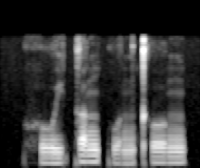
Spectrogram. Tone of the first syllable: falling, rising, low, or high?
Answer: low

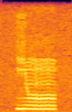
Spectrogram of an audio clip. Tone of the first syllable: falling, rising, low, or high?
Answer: high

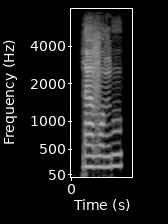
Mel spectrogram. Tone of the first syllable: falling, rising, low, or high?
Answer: low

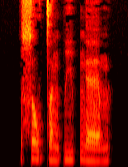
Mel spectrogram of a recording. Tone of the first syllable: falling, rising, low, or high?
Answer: high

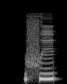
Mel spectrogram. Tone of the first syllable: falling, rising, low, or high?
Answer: high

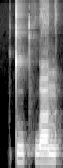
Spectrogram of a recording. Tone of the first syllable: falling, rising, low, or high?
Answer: high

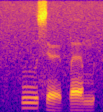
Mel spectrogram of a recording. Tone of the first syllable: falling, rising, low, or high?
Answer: high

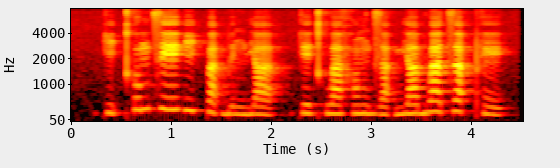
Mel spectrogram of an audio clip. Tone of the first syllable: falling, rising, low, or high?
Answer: low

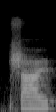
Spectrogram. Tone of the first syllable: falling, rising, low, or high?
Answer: high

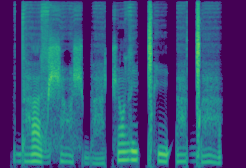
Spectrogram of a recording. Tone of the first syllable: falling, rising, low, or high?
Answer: falling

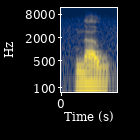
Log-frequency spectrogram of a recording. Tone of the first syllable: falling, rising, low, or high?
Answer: low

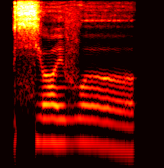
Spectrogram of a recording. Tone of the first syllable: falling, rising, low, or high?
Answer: high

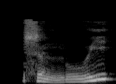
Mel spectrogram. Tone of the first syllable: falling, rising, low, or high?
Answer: low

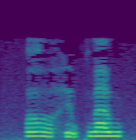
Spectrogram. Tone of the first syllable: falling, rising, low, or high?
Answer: low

